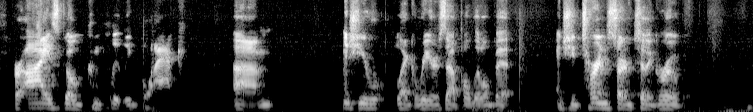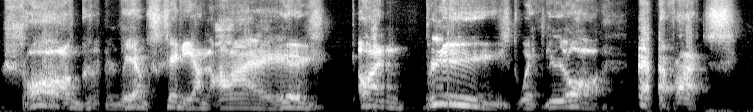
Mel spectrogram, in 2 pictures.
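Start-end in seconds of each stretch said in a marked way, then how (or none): 7.6-14.9 dreadful, horrible, possessed monster voice, dragged very slow. Voicing a possessed professor addressing the group: horrible, awful monster voice. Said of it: "just horrible, awful voice".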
